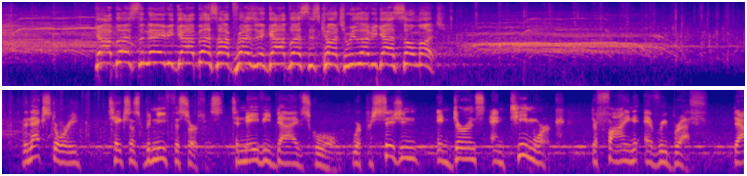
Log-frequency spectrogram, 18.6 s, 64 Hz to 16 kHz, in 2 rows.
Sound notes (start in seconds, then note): 6.1 cheers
